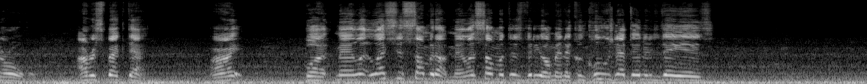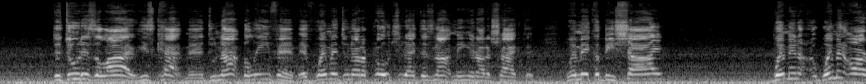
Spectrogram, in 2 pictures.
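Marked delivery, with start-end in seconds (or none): none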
